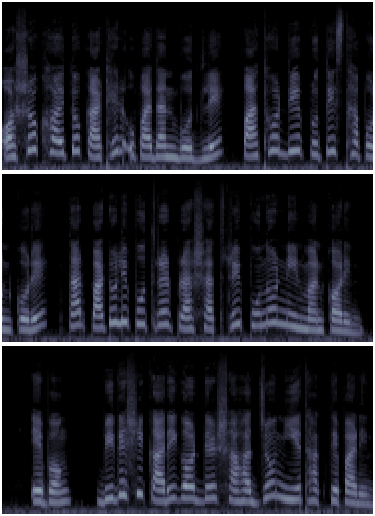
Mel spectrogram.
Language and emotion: Bengali, neutral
